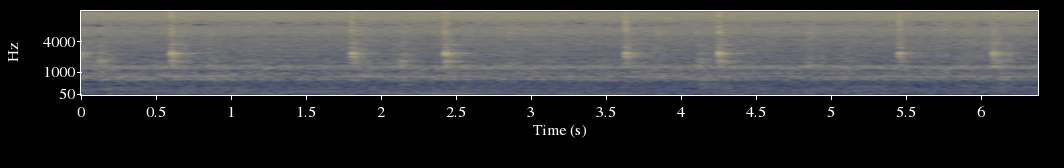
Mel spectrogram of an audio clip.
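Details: Hermle weight-driven grandfather clock movement on a homemade leveled test stand (F-350 rotor disc base), pendulum just fitted; light even ticks roughly every 0.6 seconds, steady and in beat, running normally.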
